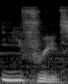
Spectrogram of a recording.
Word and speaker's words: Ifrit: Technically it's pronounced Ifrit. Yeah, but I don't like that. I say Ifrit all the time.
